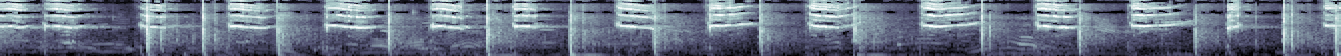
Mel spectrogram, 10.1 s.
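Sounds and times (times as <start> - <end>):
fireworks sharp bangs: 0.0 - 10.0
fireworks whistling shots: 0.0 - 10.0.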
